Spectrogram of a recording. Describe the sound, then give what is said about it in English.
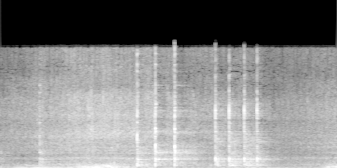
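Onions sizzle steadily in a pan while cooking until translucent, as a utensil stirs them and knocks against the pan in a quick series of sharp clicks over the frying hiss. “And stir that around. Now you want to cook the onions till they're translucent.”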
